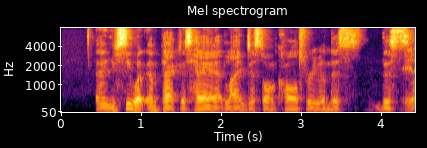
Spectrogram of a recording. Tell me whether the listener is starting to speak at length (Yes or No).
No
